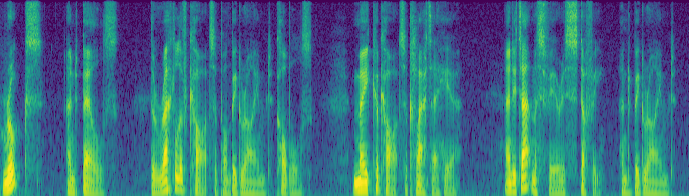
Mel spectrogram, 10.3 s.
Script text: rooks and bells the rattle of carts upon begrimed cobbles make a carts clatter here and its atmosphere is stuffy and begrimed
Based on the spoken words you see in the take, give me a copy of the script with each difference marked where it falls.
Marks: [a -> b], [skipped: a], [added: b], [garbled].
rooks and bells the rattle of carts upon begrimed cobbles make a carts clatter here and its atmosphere is stuffy and begrimed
